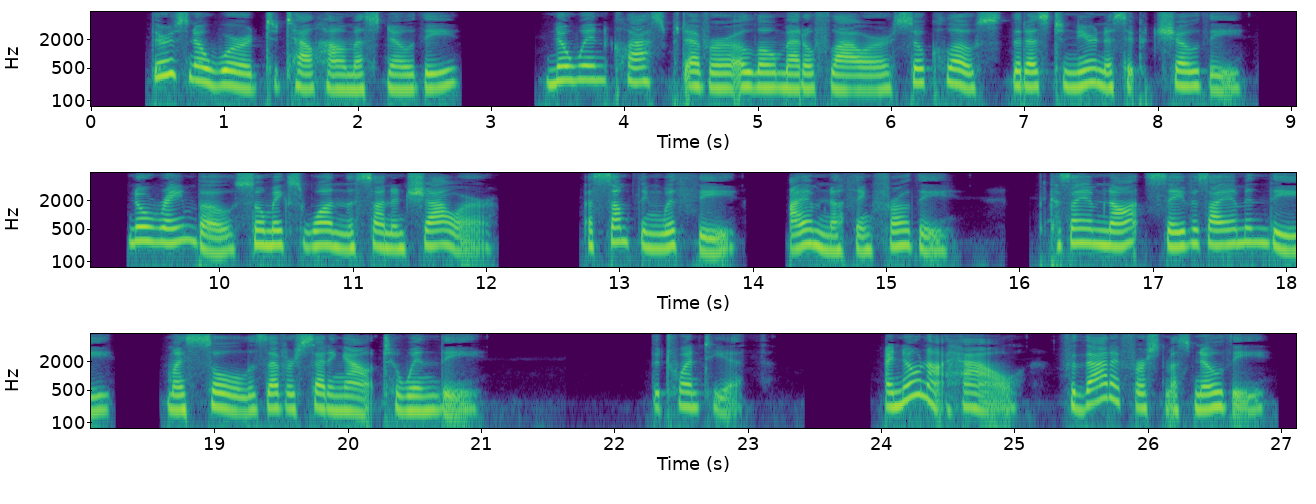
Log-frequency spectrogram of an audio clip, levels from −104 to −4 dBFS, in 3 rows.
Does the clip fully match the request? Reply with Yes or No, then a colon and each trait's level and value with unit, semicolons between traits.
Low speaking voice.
No: high, 210 Hz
